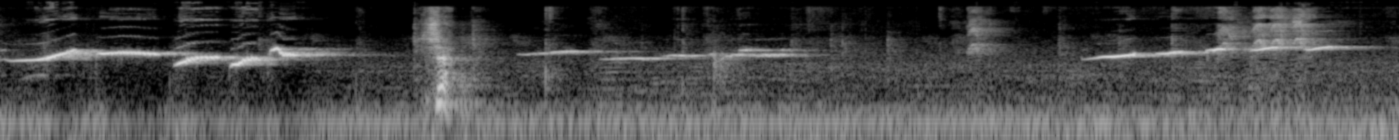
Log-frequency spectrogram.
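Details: A murai's melodious song, made of clear whistled phrases that slide up and down, with short gaps between phrases and a sharp click near the middle.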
